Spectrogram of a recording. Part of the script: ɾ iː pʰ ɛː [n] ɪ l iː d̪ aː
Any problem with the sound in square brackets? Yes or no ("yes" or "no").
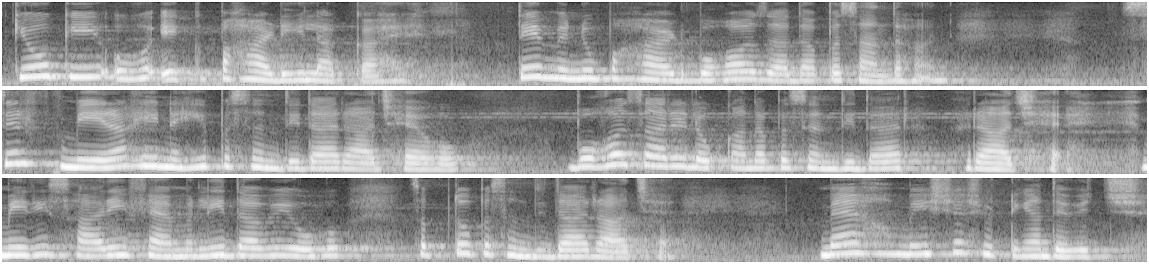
yes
